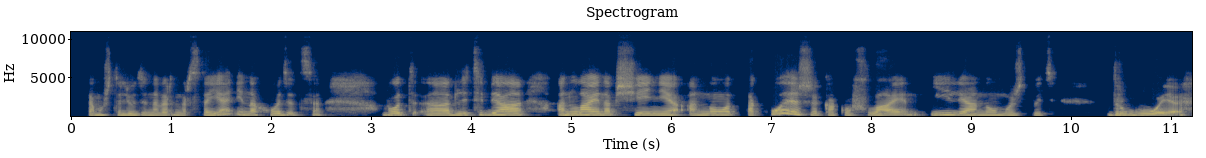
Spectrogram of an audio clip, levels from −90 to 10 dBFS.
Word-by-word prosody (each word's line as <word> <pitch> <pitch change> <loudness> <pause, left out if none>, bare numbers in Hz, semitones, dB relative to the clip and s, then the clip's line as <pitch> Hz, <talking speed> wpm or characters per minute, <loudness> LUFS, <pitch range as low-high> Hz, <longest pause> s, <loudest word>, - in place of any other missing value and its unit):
потому 185 +3 -1
что 195 0 -7
люди, 190 0 -1
наверное, 180 0 -3
на - - -4
расстоянии 190 +5 -2
находятся. 205 0 -3 0.6
Вот, 220 +1 0
э, 205 -1 +1
для 200 +2 -1
тебя 220 0 +3 0.3
онлайн-общение, 205 -2 +2
оно 215 +2 0
такое 285 - +3
же, 255 -6 -5
как 185 -1 -5
оффлайн, 195 +2 +1
или 225 +1 -1
оно, 190 0 +2
может 190 -1 -4
быть, 175 0 -10 0.5
другое? 200 +1 +1
205 Hz, 120 wpm, -23 LUFS, 190-215 Hz, 0.6 s, тебя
